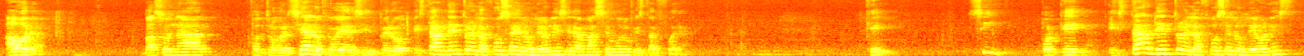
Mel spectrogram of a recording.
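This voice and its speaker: A man's voice: on the high side, slight background noise. A man teaching a Bible class who reads scripture aloud, explains it and asks his listeners questions. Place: church classroom. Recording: echoey room, distant mic, faint ambience.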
